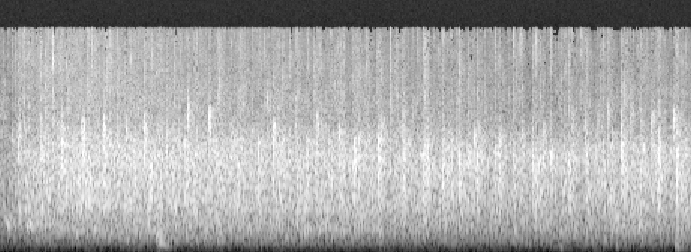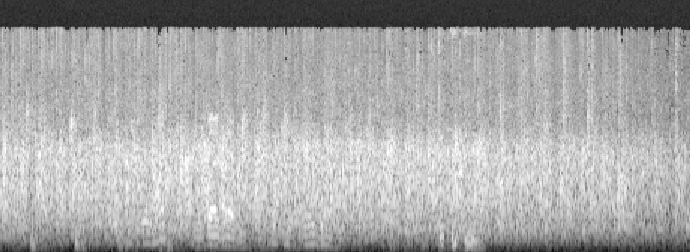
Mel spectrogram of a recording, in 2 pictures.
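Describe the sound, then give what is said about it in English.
Applause from a forum audience in Louisville giving a warm welcome to a distinguished guest scientist: sustained, dense clapping at a steady level for the whole stretch, with some voices mixed into the crowd noise. “So with that brief introduction of our distinguished guest, let's give him a Kentucky welcome to Louisville today and to our forum.”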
